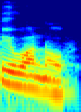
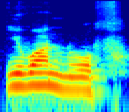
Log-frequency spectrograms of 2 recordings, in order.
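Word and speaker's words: Иванов: Ivanov. Not Ivanov. Ivanov. Ivanov. Drug. This is drug. Friend. Club. This is friend. Ivanov is name.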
